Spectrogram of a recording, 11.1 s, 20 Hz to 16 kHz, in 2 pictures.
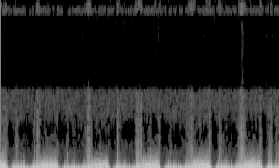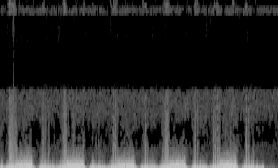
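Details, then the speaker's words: Rigid immobile mitral valve with an orifice of 1.5–2 cm²: heart about 59 a minute, loud systolic then diastolic murmurs; S1 not accentuated, and an opening snap or third heart sound is unlikely. "ambos soplos sistólico bibi atómicos pueden ser intensos usualmente el primer ruido no está acentuado hay pocas probabilidades de que exista un chasquido de apertura o un tercer ruido cardíaco"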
